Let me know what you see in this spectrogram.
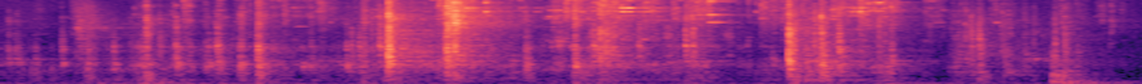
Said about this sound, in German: Was man jetzt eigentlich in keiner Kapelle sonst findet, in Deutschland, glaube ich, das ist, dass wir jetzt in der Kapelle eine Tür öffnen und dann kommen wir nicht in die Sakristei, sondern wir kommen in einen Schlafraum.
